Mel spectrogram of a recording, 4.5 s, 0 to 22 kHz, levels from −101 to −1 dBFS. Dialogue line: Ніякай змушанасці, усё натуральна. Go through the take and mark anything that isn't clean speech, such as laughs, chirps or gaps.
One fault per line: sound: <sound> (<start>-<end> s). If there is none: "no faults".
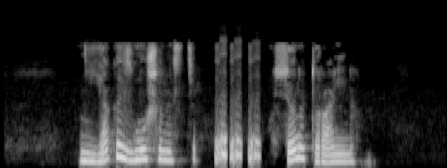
sound: laugh (2.1-2.6 s)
